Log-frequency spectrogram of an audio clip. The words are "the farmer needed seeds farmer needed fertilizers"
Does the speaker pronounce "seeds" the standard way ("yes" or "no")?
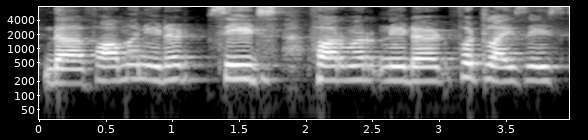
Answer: no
